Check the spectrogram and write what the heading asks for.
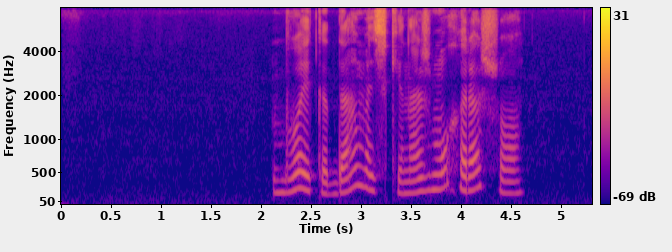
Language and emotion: Russian, positive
